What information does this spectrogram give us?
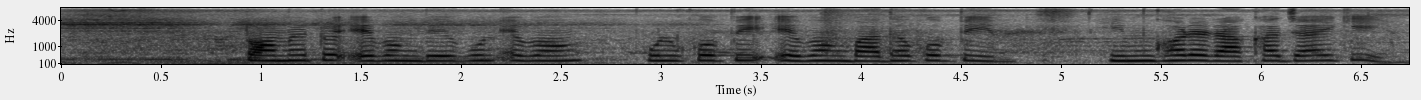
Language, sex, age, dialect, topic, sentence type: Bengali, female, 18-24, Rajbangshi, agriculture, question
